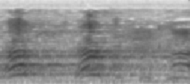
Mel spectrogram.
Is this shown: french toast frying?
no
